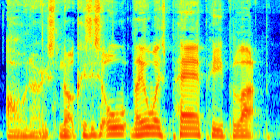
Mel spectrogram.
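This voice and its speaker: A man's voice: medium pitch, a little fast, a little mellow. Rambling man on the radio. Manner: rambling, hesitant storytelling with restarts and put-on voices. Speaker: radio co-host. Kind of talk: casual banter. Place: radio studio.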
